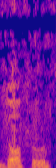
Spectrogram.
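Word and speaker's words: dofu (豆腐): There's also tofu, of course, in Chinese pronounced dofu,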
